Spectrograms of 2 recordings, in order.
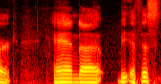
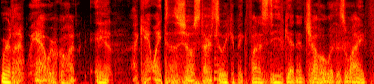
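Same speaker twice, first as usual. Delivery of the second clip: breathy, hushed whispered aside; 3 semitones lower, 6 dB quieter than usual. Retelling talk about a colleague in trouble with his wife: imitating a whisper. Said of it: "so I could whisper about it".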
